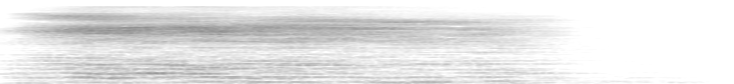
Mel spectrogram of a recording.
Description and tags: A strange, alien sound I made by blowing on the mic with some effects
